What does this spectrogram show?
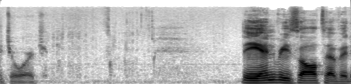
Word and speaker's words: Jorge: began to call me jorge which my name is spelled j-o-r-g-e it's scottish it is not jorge it's george i know if you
